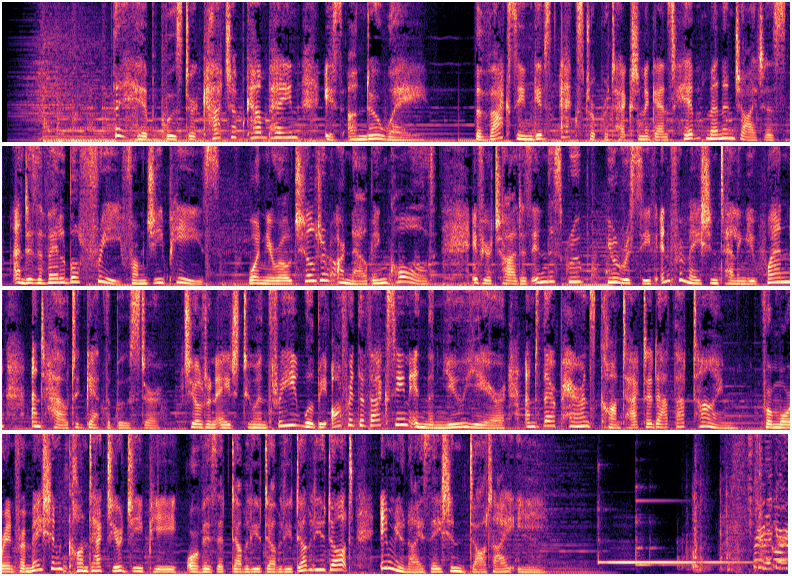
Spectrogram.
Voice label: voiceover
